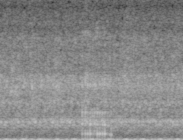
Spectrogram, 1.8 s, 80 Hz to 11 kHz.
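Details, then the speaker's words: Ford Excursion 6.8 V10 at startup and idle, owner suspects possible rod knock: deep, even idle with a faint, steady light knock on each beat; knocking at idle, cause unconfirmed. "it's a cut a bit of a knocking sound"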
